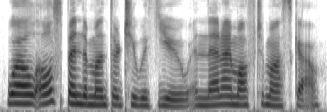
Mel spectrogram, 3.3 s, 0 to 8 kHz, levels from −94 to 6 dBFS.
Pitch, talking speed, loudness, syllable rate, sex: 210 Hz, 275 wpm, -17 LUFS, 5.2 syllables/s, female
